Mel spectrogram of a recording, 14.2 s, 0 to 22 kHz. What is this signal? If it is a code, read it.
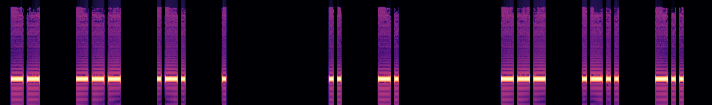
Morse code, heard as a keyed tone, about 15 wpm, spaced as for 8 wpm, 1000 Hz. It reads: MORE IN OLD
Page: qotd-at-8-wpm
